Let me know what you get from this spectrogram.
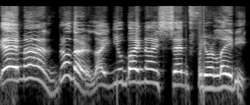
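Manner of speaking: high, loud hawker pitch; pushy street salesman. Retold or imitated. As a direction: call out like a bazaar seller. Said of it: "He's like".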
